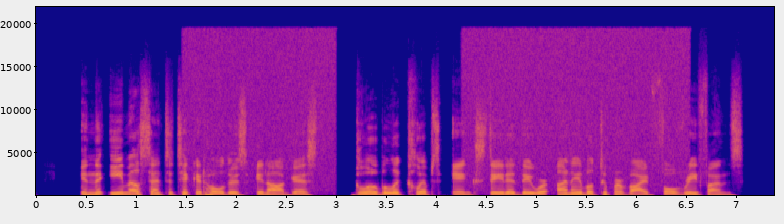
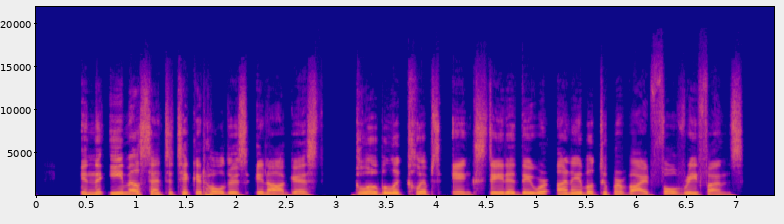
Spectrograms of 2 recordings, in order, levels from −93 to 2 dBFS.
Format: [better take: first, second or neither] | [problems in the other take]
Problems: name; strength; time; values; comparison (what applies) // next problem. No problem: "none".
second | hiss; noticeable; from 1.5 to 3 s and from 4.5 to 6.5 s; 15 dB below the speech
